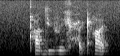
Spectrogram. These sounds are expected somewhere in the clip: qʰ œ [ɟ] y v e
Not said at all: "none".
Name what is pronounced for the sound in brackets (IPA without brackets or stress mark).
d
